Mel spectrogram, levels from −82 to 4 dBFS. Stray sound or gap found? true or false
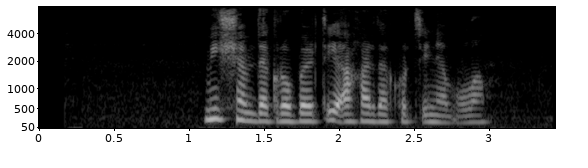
false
